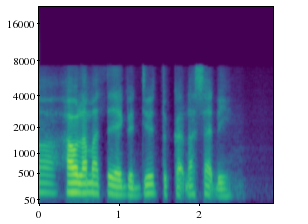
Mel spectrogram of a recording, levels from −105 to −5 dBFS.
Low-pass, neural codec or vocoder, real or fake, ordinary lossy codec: 7.2 kHz; codec, 16 kHz, about 1 kbps, DyCAST, with the encoder's durations; fake; MP3, 48 kbps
